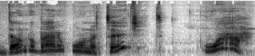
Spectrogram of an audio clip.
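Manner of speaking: high, squeaky mock voice. Mocking a newly saved woman, in a high squeak. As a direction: play a baffled woman, way up high. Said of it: "It's kinda like".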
